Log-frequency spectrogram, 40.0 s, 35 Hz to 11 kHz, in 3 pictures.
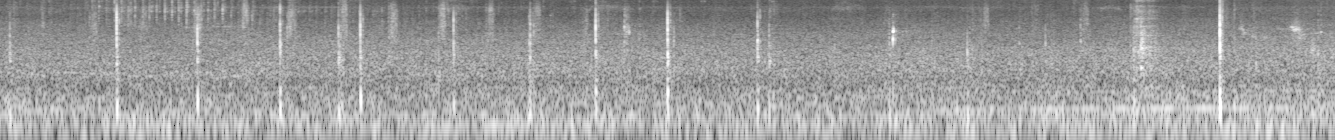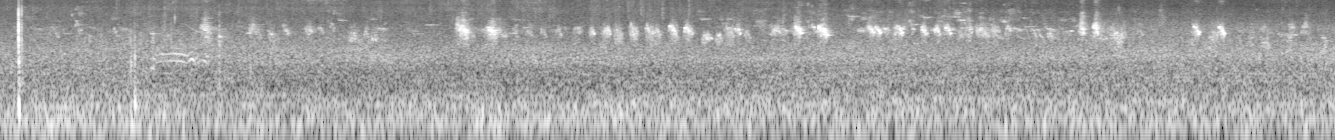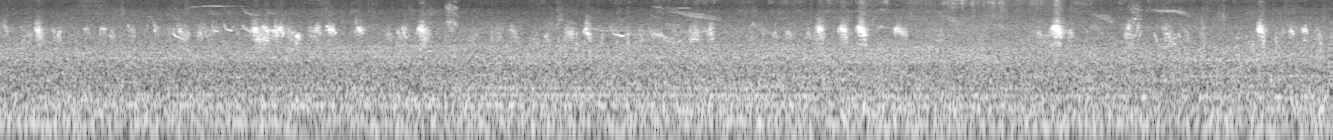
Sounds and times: Traffic Sound 0.0 - 40.0
Play basketball 0.1 - 18.8
Bird calls 10.8 - 40.0

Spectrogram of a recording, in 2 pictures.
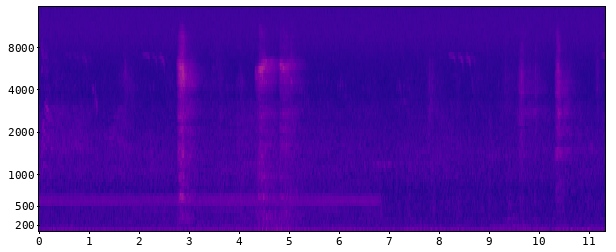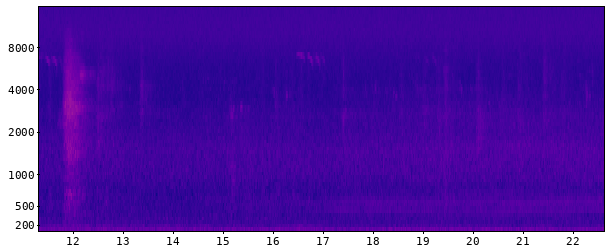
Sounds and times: workers prepare a house for demolition 7.6 - 13.6

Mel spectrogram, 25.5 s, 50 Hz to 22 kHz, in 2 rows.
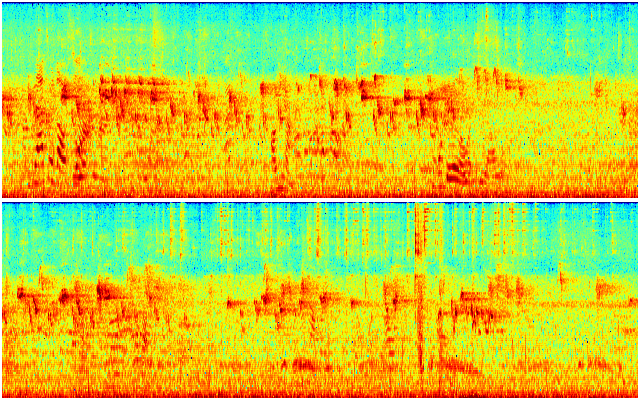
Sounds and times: Walking through the park 0.0 - 25.4
birds 0.0 - 25.4
Child 0.5 - 1.7

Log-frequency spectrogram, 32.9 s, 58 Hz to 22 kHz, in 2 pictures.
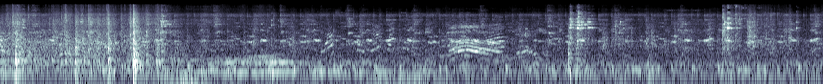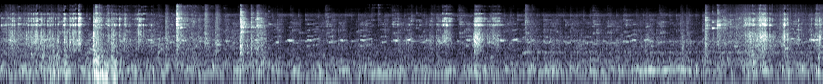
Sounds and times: beer bottle recycling 0.0 - 5.9
beer bottle recycling 10.6 - 13.1
beer bottle recycling 14.3 - 22.0
beer bottle recycling 24.3 - 27.2
beer bottle recycling 30.0 - 32.9

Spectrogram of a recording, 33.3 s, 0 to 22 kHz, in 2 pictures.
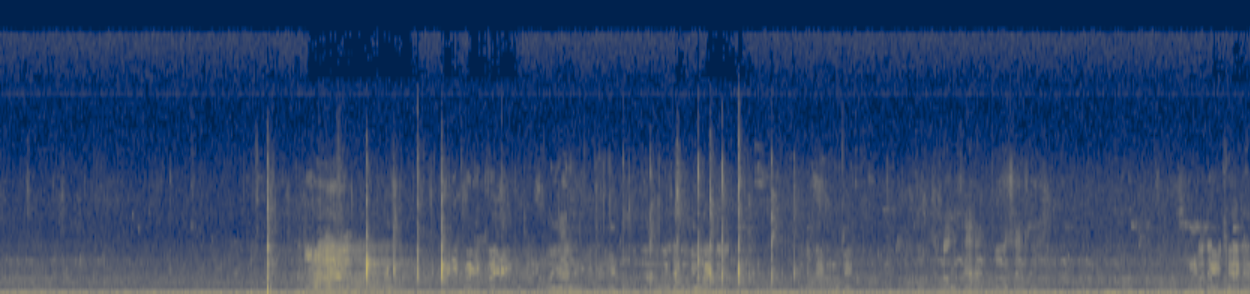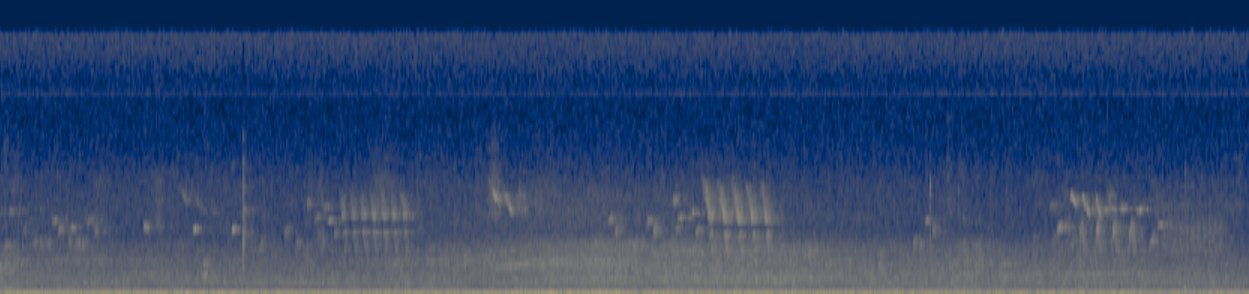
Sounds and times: Cricket match 0.2 - 18.6

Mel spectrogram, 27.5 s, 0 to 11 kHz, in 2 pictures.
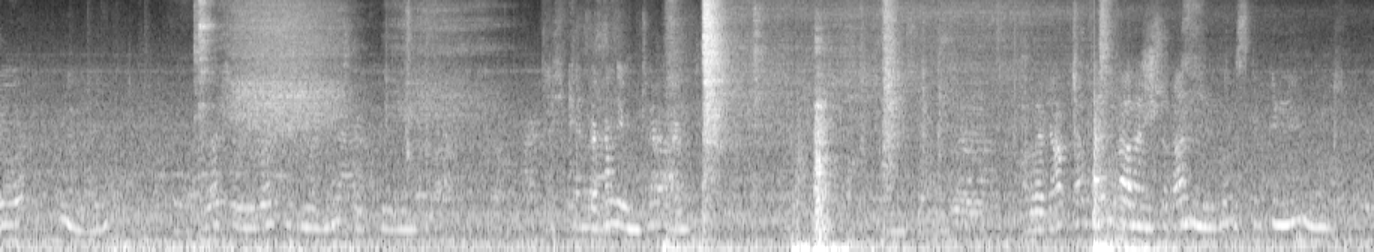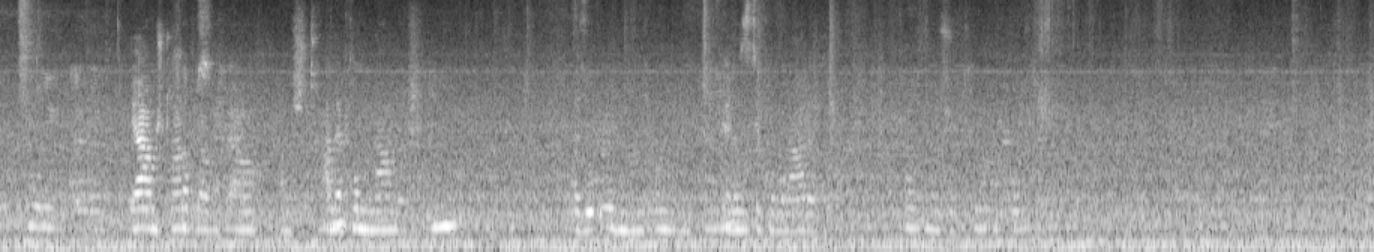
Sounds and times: train to Zandvoort 0.0 - 27.4
passing trains 0.4 - 5.7
passing trains 6.3 - 16.5

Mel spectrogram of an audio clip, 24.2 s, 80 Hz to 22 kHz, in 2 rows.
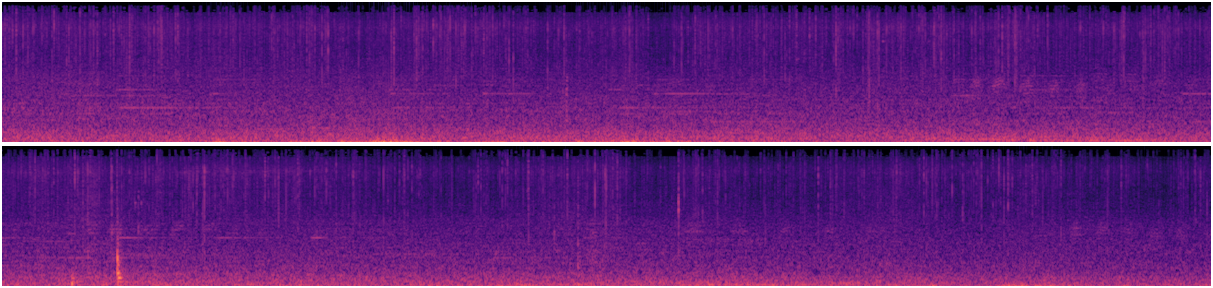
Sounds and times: bells 10.9 - 16.1

